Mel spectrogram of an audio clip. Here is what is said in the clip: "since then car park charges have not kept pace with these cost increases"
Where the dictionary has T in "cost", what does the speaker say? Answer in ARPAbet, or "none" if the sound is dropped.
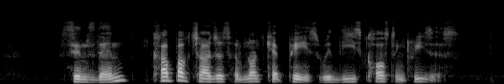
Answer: T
